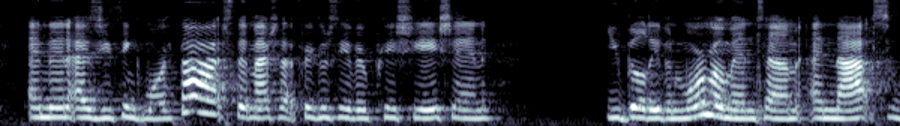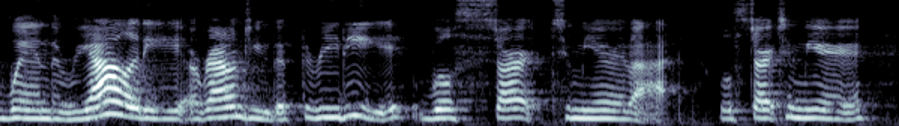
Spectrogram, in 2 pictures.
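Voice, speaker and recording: Intonation stays fairly even. The tone is bright and sharp. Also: woman, medium pitch for a woman. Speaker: manifestation coach / vlogger. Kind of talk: casual monologue vlog. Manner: fast; casual, filler-heavy.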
